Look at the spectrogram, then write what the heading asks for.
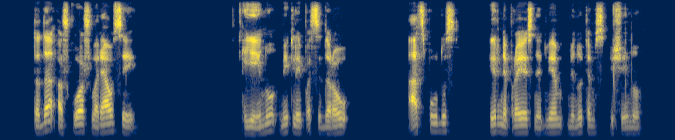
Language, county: Lithuanian, Klaipėda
